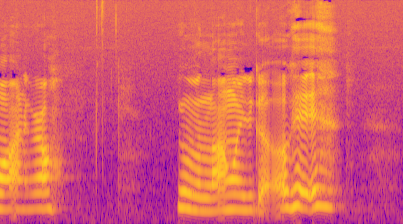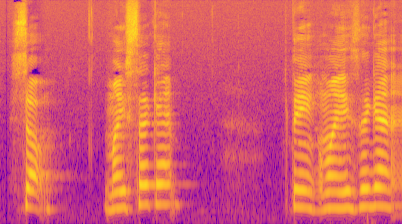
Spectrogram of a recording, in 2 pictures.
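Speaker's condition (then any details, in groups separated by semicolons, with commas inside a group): Cerebral palsy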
